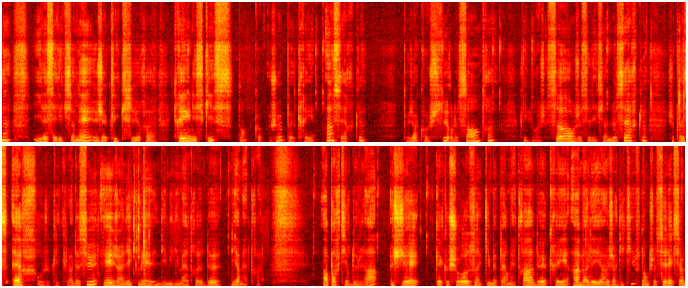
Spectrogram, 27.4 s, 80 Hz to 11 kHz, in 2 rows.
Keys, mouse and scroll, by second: 3.5 click, 6.2 click, 8.5 click, 9.8 click, 11.9 click, 16.1 KP_1, 16.3 KP_0, 16.5 Return, 18.2 click, 19.9-21.2 drag, 21.4 click.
